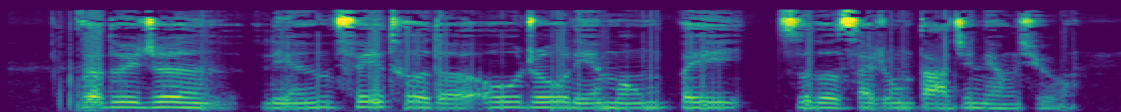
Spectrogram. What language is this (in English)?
Chinese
